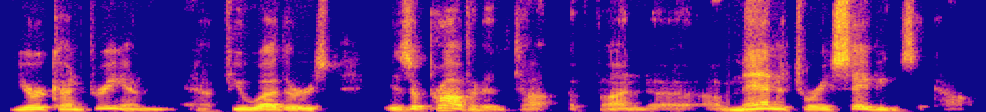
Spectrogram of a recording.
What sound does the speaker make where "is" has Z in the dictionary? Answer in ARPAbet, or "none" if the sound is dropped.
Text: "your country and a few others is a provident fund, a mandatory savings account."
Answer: Z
